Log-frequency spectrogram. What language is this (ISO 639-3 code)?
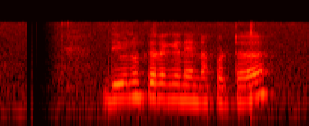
sin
